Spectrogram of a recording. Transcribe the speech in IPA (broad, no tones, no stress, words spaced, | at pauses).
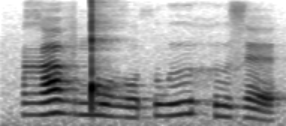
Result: ɣavŋ͡ǃoɣoθ βɯhɯzɛ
